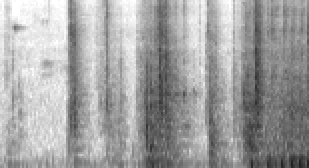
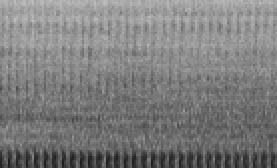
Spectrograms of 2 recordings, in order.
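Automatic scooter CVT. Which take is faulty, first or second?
first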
